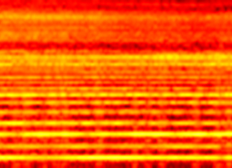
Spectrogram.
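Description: A man's voice holding one long sung note, steady in pitch and loud, over a public-address system.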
